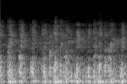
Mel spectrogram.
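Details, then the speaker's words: Superformance GT40 idling after coolant leak (loose hose clamp) and AC leak were fixed; deep lumpy idle with even pulses about nine a second, whole car shaking, no knocks or ticks; normal healthy idle. "Is that not just one of the coolest idles ever? Just look at the whole car shaking."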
